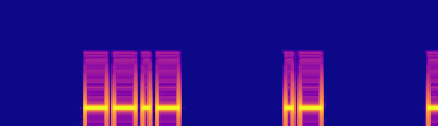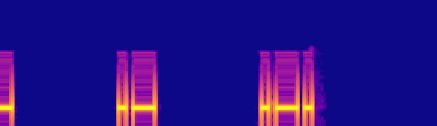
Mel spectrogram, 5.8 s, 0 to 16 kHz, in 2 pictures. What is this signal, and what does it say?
Morse code, heard as a keyed tone, about 25 wpm, spaced as for 10 wpm, 550 Hz. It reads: QATAR
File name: podcast / News headlines-1x-25x10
